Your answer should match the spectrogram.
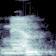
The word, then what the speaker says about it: Mihm: My Twitter handle is just my name, David Mim. Last name is spelled M-I-H-M.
